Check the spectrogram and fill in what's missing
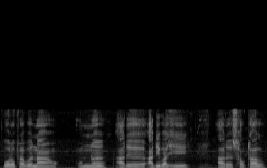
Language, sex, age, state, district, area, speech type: Bodo, male, 45-60, Assam, Chirang, rural, spontaneous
